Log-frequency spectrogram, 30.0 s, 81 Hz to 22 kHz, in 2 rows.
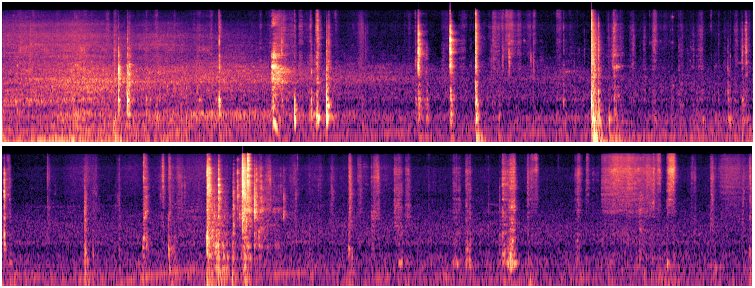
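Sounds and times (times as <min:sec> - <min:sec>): steady low noise: 0:00.0 - 0:03.9
hands knocking tools and parts: 0:02.2 - 0:03.2.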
